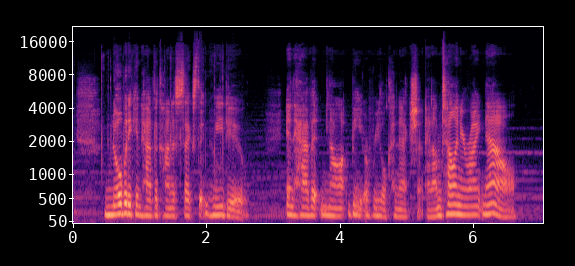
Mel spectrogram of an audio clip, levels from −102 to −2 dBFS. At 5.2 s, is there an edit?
yes; 1 cut; at 5.2 s

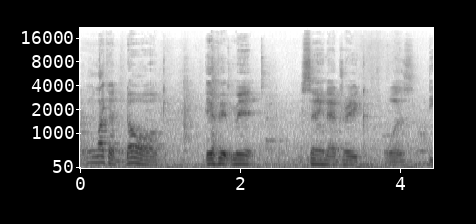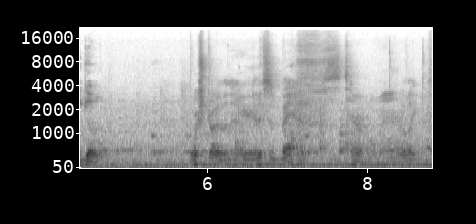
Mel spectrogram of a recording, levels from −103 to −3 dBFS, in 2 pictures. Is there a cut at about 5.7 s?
yes; 1 cut; at 5.7 s

